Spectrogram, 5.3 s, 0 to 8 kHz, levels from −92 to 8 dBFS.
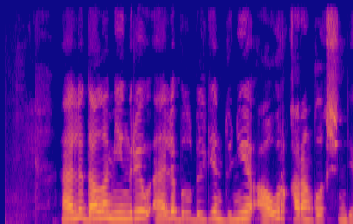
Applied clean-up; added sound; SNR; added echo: none; none; none; none.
